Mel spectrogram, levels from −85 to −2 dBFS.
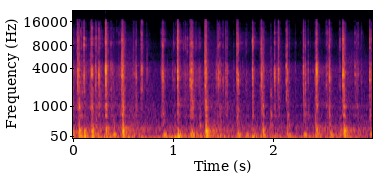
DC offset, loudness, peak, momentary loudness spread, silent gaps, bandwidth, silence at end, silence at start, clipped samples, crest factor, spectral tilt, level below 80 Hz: under 0.1%; -25 LUFS; 0 dBFS; 8 LU; none; 17 kHz; 0 s; 0 s; under 0.1%; 26 dB; -2.5 dB/octave; -34 dBFS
